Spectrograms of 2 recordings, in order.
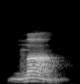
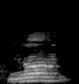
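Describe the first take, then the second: First: The word is said with an a vowel. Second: The word is said with a u vowel. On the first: "U'lu kelimeleri a şeklinde okuyoruz" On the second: "u'lu şeyleri"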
